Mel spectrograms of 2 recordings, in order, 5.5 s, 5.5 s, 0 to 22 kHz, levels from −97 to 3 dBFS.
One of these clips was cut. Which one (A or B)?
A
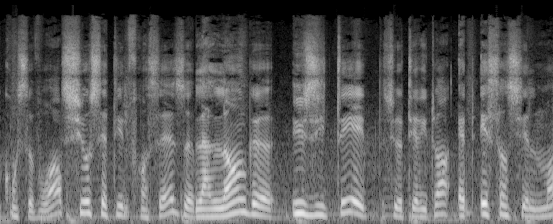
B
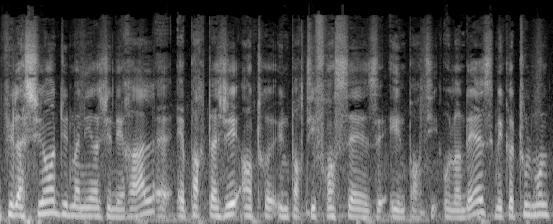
A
